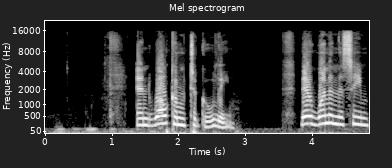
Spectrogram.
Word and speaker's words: Guling: kouang and welcome to guling they're one in the same place guling is the town's name in Mandarin and kouang is how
